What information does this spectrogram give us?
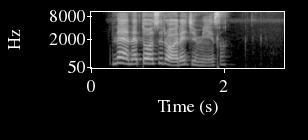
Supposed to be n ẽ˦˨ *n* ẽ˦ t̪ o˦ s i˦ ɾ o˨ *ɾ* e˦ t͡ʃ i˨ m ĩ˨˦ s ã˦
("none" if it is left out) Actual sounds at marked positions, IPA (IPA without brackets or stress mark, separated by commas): n, ɾ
